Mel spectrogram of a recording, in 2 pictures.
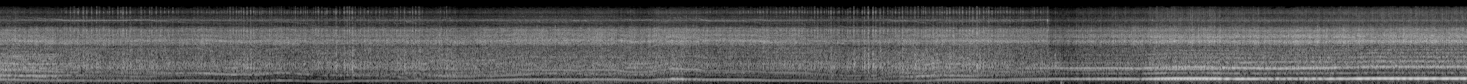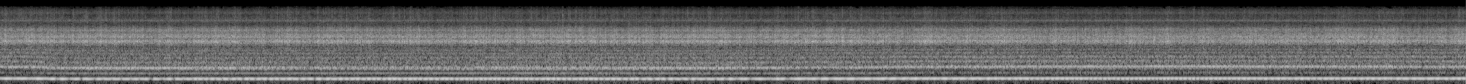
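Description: FPV quadcopter's brushless motors and propellers whining, heard from the onboard camera. The pitch wavers up and down with the throttle at first. About ten seconds in it jumps to a louder, higher whine that holds steady as the quad climbs.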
